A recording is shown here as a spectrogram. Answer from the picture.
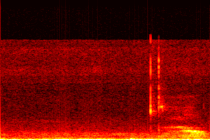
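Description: Quiet room tone with a steady low hum and a few faint clicks from a stylus tapping on a tablet's glass screen during handwriting.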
